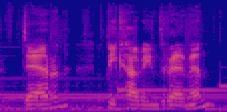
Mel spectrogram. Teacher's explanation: dern, meaning to be, is irregular namely due to the metathesis, or the switching of sounds. You notice how dern is the normal dictionary form, whereas drennen is the dictionary form for the negative.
